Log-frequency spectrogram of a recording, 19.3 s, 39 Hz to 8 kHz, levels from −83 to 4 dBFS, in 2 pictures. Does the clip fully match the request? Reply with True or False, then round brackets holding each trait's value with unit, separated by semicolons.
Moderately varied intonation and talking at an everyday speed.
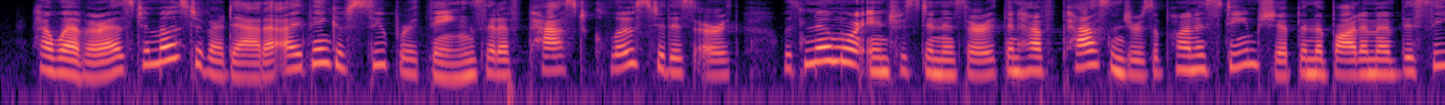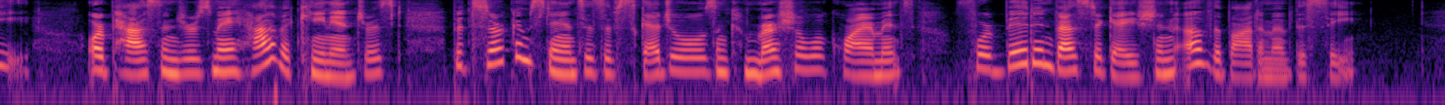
True (4.7 semitones; 185 wpm)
